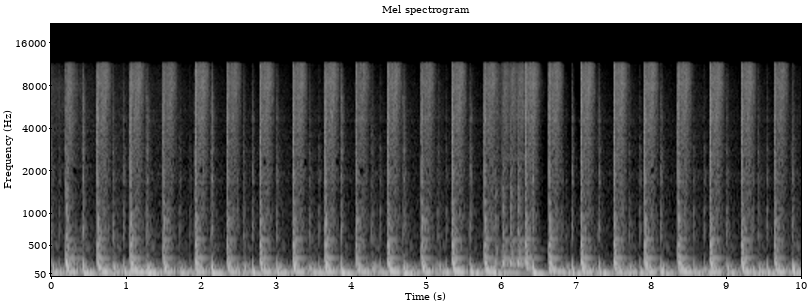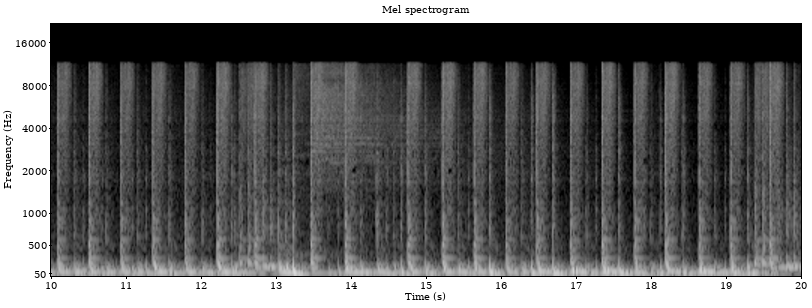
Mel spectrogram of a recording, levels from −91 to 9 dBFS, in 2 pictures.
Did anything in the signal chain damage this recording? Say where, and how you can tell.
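Yes. The damage sits at the codec stage and runs through the whole music clip: the texture is plainly coarse and grainy, with a noisy haze filling the gaps between harmonics, and nothing at all above 11.6 kHz. That points to low-delay AAC compression, likely AAC-ELD at a low rate of around 32 kbps, whose short frames resolve pitch poorly. A spectrogram would show smeared harmonics, speckled noise between them, and a flat ceiling at 11.6 kHz.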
